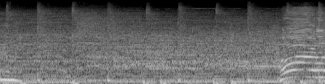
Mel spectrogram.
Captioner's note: crowd cheering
